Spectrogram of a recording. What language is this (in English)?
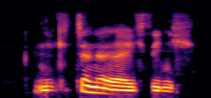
Kabyle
